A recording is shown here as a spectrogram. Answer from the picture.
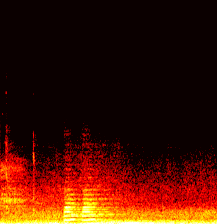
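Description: A car horn sounds one short toot of about half a second, just over half a second in, with a steady pitch. A steady low rumble runs underneath.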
